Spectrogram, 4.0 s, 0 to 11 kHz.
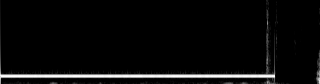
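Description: A 1,000 Hz sine-wave test tone from a Pro Tools signal generator: one steady, pure pitch at constant level, cutting off suddenly near the end.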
